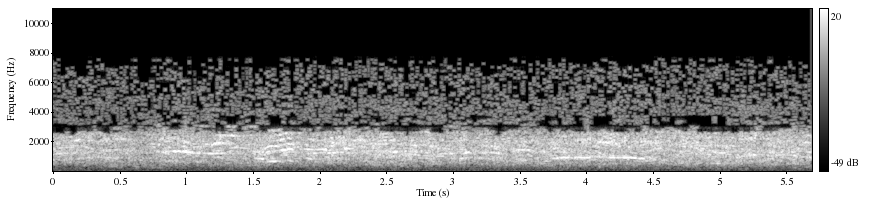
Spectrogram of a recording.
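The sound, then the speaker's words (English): A steady wash of crowd noise from a baseball crowd of 39,551 at Candlestick Park, San Francisco, during a New York Mets game against the San Francisco Giants, a dense murmur of many voices blending into a continuous roar with no clear individual words, holding fairly loud throughout. “A crowd here at Candlestick Park today of 39,551, the largest crowd ever to see the New York Mets play.”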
